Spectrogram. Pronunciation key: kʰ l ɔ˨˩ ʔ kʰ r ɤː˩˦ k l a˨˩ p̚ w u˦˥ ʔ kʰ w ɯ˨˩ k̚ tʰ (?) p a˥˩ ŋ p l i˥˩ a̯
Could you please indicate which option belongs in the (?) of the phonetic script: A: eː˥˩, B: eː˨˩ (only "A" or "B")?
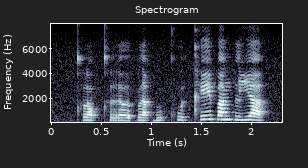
A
